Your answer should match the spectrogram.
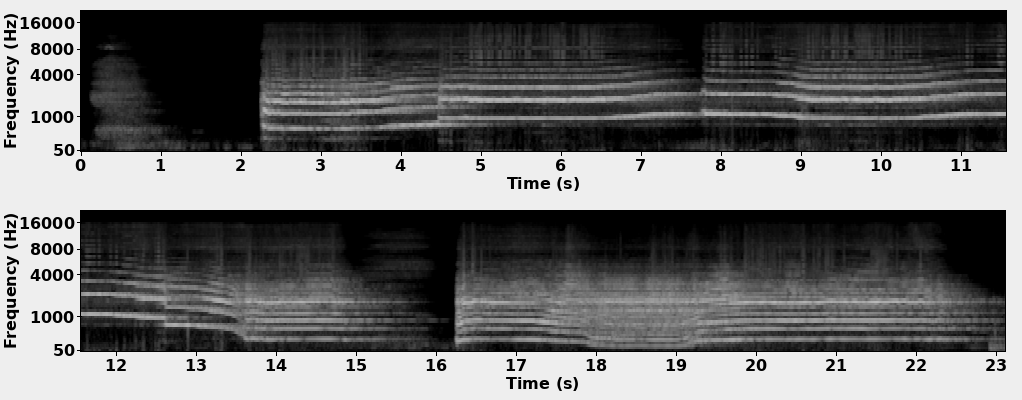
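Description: A trumpet leadpipe buzz, played with the main tuning slide removed: two long held tones. The first starts high, near the top partial being pushed for, and wavers up and down before sliding down and fading. The second starts lower, bends down about an octave and back up, and holds.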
